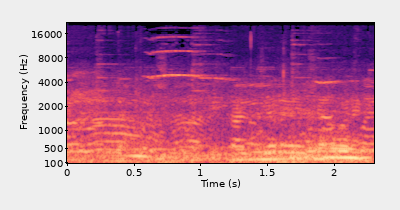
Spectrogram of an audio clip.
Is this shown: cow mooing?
yes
